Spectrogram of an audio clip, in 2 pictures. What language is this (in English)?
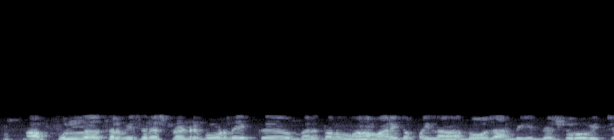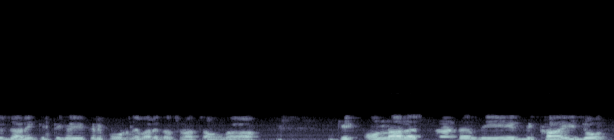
Punjabi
